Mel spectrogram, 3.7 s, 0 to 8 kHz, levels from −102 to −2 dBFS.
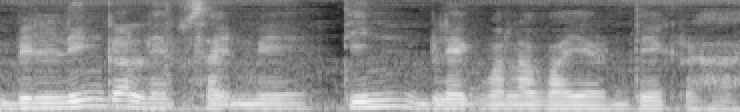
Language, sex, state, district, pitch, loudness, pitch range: Hindi, male, Arunachal Pradesh, Lower Dibang Valley, 120 Hz, -15 LUFS, 110-130 Hz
